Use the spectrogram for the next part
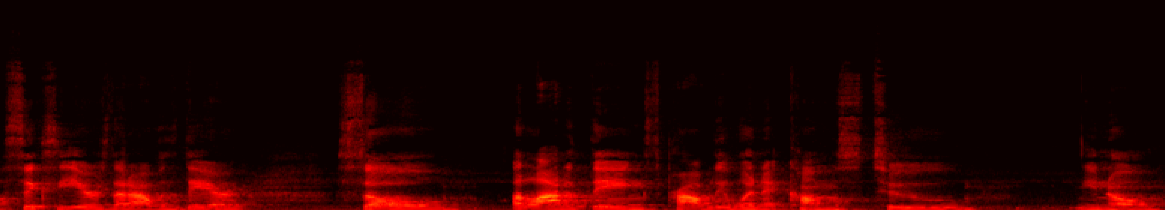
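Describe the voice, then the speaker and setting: A woman in her forties, raised in Connecticut with Spanish as her first language, chatting casually as a co-host in an unhurried, thoughtful way. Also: mid-range voice. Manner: soft-spoken, unhurried, thoughtful with frequent fillers. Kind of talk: casual personal talk. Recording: echoey room.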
